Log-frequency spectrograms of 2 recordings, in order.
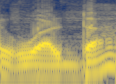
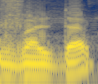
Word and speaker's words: Walda: Et bah, on, peut retrouver tout simplement, on peut la découvrir ensemble, Lotte Walda. Alors Lotte, ça s'écrit L-O-2-T-E, et plus loin Walda, donc son nom de famille, ou Valda plutôt, W-A-L-D-A.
